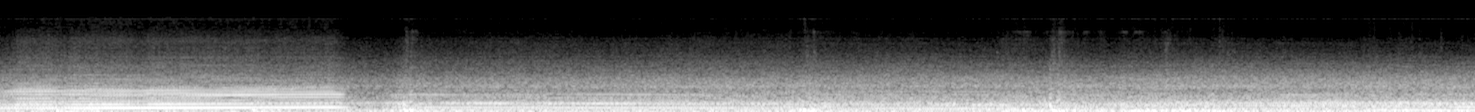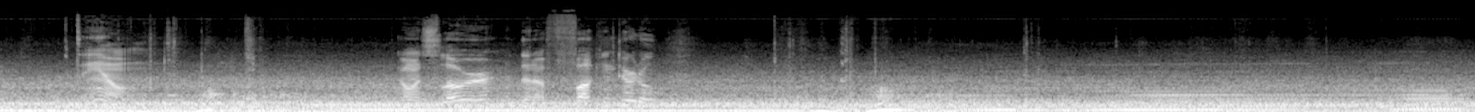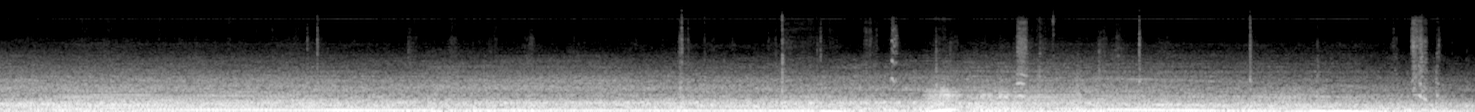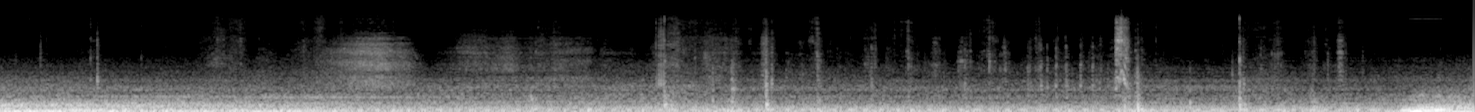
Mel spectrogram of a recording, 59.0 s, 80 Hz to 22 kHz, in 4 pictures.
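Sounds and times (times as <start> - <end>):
car engine droning from inside: 0.0 - 59.0.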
